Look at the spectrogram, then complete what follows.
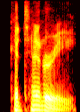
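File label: "catenary", American English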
